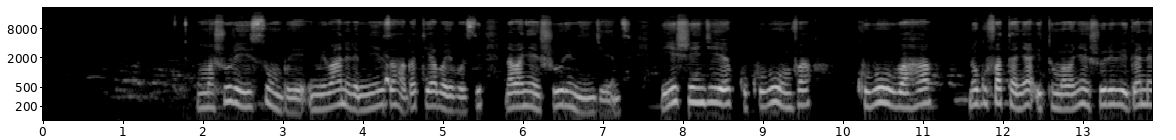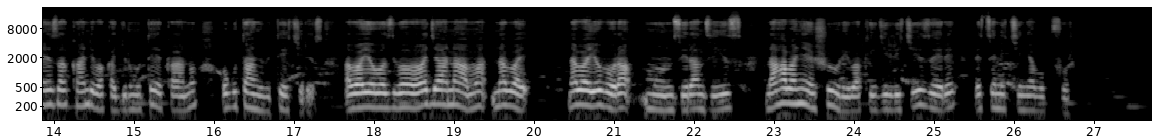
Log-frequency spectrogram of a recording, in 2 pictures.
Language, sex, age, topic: Kinyarwanda, female, 36-49, education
